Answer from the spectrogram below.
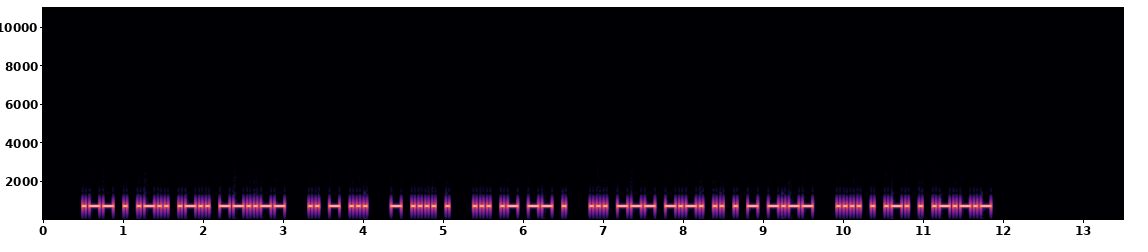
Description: Morse code, heard as a keyed tone, about 27 wpm, 700 Hz. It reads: WELL, ITS THE SAME SOCIETY HERE.
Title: Sentences from Top 1000 Words - Review Part 4 - 28wpm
